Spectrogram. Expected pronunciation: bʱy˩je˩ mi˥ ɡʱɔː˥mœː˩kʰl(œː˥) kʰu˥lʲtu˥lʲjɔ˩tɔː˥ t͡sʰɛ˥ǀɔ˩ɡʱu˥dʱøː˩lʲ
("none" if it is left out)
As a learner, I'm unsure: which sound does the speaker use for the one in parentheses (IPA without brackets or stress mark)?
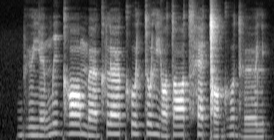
œː˥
